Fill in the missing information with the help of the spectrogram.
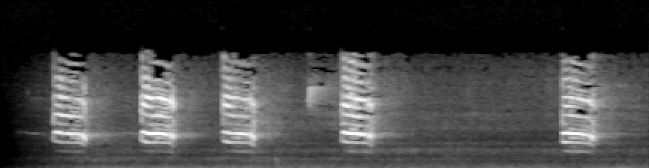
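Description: A Blue Jay gives five harsh, nasal jeers, each about a third of a second, spaced one to two seconds apart, over quiet background hiss.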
